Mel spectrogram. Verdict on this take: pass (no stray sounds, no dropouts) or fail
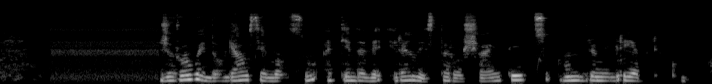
pass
